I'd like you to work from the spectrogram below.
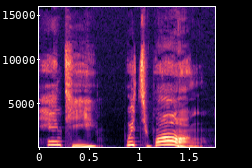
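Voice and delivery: a small colt worried for his aunt. Acted. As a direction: ask anxiously like a little colt.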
